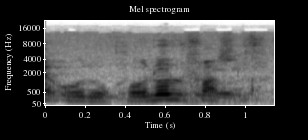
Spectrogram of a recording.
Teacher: We will drop the waw because of iltiqa sakinain.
